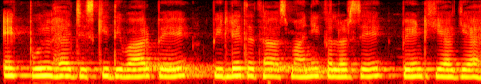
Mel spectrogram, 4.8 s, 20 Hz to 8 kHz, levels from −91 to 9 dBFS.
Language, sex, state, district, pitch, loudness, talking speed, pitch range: Hindi, female, Jharkhand, Deoghar, 215 Hz, -17 LUFS, 185 wpm, 210-225 Hz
